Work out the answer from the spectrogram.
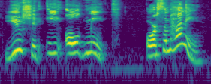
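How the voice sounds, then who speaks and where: Woman putting on a high, singsong animal friend. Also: very animated, unhurried, a little mellow. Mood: eager urging. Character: cheerful nosy animal friends of a monkey.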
